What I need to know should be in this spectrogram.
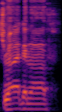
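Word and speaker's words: Dragunov: this right surprisingly Finn Balor again I cannot pronounce this guy's first name Thank You Christian it's dragon off 14 minutes this match was so much fun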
